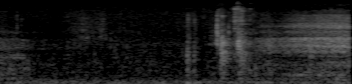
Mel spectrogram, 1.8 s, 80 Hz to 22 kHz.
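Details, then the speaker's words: 1966 Corvair Turbo convertible with Mikuni carb, cold start at 59°F, key on, out of gear: click then faint steady high whir of the electric fuel pump priming normally, not clicky. "Turn on the key. Hear the electric pump. It's not a clicky clacky, but you can hear it."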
